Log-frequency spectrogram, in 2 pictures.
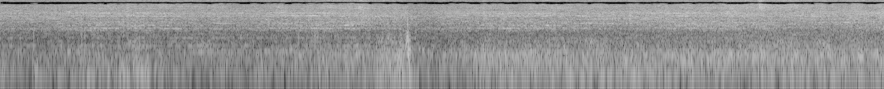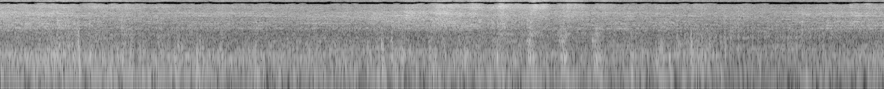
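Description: Freight train tank cars rolling past close by: steel wheels clattering over the rail joints above a steady rumble, with a sharp knock about three seconds in.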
